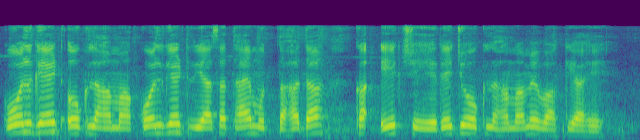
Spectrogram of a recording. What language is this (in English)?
Urdu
